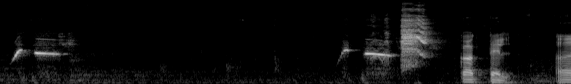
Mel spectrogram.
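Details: Talking Indian ringneck parakeet. A rising whistle opens, then a pause, then another upslurred whistle with a level tail. A loud harsh hiss and several short, nasal, strongly voiced syllables close the clip.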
